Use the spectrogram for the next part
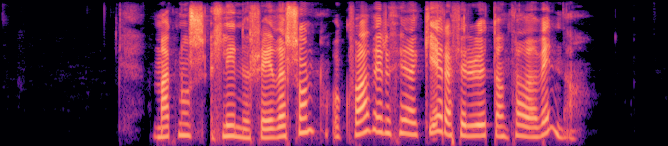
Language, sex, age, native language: Icelandic, female, 50-59, Icelandic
